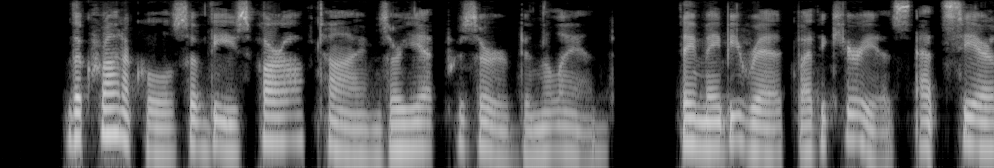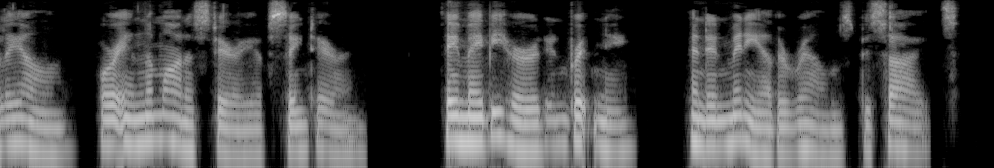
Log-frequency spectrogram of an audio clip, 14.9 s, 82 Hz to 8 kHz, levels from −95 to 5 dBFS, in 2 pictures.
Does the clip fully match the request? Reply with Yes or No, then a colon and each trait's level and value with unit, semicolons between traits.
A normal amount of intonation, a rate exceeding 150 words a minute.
Yes: average, 3.9 semitones; average, 165 wpm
